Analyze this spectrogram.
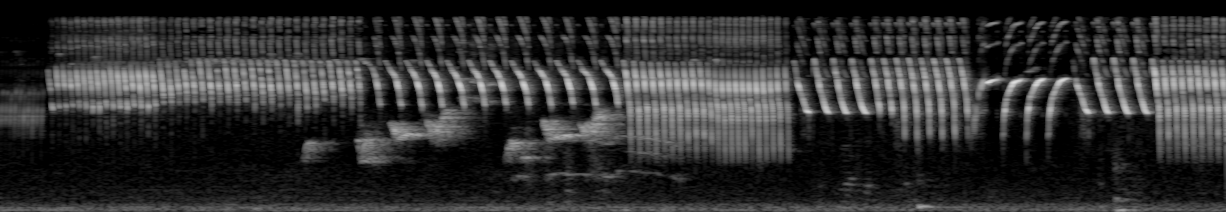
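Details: Canary lure song for training: a long high rolling trill, softer lower warbled notes, then rapid downslurred strokes and looping whistles, ending in another fast trill.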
